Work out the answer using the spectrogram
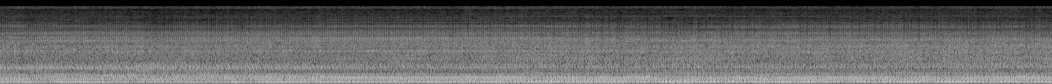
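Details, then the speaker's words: GY6 scooter engine on a bench test, started with the trigger wire feed connected. A steady, fast single-cylinder putter holds an even idle with a constant buzzing tone and no misses; the engine runs normally. "yeah all right well we know it'll run"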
